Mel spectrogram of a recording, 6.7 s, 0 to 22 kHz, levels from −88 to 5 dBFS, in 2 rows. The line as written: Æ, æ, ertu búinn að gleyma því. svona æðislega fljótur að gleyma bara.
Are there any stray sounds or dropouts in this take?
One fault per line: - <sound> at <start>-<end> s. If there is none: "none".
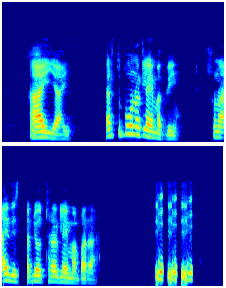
- dropout at 3.6-3.7 s
- laugh at 5.6-6.2 s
